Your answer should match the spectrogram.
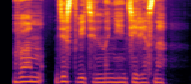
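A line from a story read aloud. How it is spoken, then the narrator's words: Shocked exhale. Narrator (Russian): потрясенно выдохнула я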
